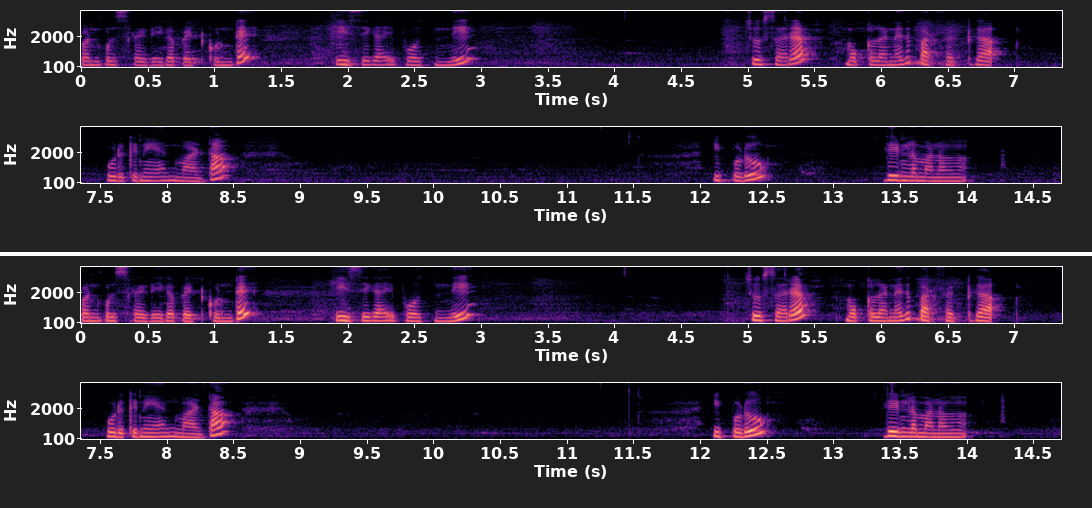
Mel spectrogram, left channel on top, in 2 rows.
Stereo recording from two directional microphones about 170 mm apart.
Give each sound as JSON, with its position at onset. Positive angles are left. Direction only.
{"t": 0.0, "sound": "a woman's voice", "side_deg": -35}
{"t": 4.9, "sound": "speech", "side_deg": -40}
{"t": 11.4, "sound": "a sound", "side_deg": -40}
{"t": 13.3, "sound": "speech", "side_deg": -40}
